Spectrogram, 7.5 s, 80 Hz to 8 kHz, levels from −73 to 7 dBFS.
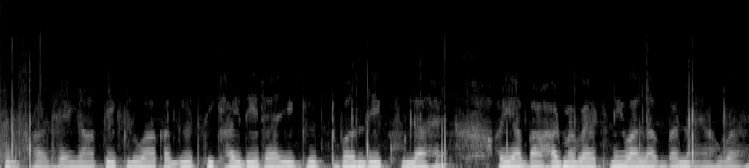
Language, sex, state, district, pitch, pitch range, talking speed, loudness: Hindi, female, Bihar, Samastipur, 200 Hz, 195-205 Hz, 230 wpm, -15 LUFS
